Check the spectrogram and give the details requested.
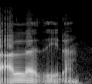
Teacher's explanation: Alif lam lazimah yaitu alif lam yang dia tidak bisa dipisahkan daripada kata tersebut seperti kata alladzina. Tapi juga ia bisa kita golongkan dengan alif lam syamsiyah yang mana lamnya diidgamkan kepada huruf lam setelahnya · alif lam syamsiyah, yang mana lamnya diidghamkan kepada huruf lam setelahnya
